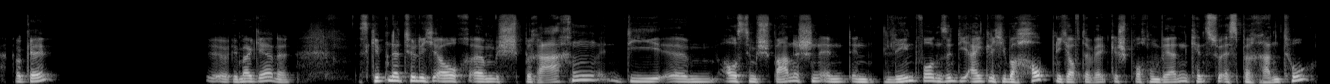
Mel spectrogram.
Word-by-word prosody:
Okay? 145 - +2 1.5
Äh, 130 -5 -4
g 120 - -8
immer 135 +2 +2
gerne. 135 -8 -1 0.6
Es - - -8
gibt 160 +3 +2
natürlich 170 -2 +4
auch 140 -1 +2
ähm 130 -1 +2
Sprachen, 185 - -2
die, 135 -1 0
ähm, 125 -2 -2
aus 135 0 +2
dem 130 -2 -1
Spanischen 150 +3 -1
ent 125 -1 -2
entlehnt 120 +6 0
worden 160 -3 +3
sind, 150 +1 0
die 160 - -1
eigentlich 135 0 +1
überhaupt 185 - +3
nicht 120 -2 +1
auf 110 - -3
der 115 -3 -4
Welt 115 +1 -4
gesprochen 120 -2 -2
werden. 120 +6 -1
Kennst 130 -1 -1
du - - -1
Esperanto? 120 - -1
135 Hz, 145 wpm, -23 LUFS, 120-160 Hz, 1.5 s, natürlich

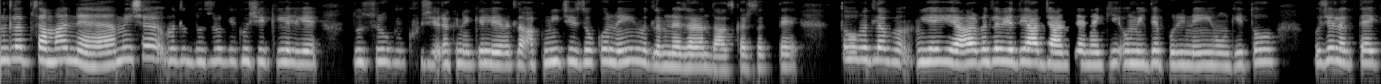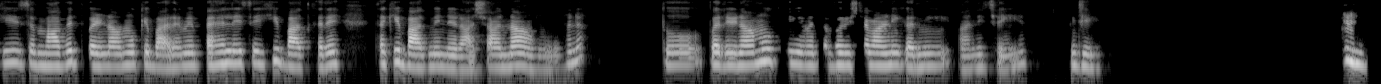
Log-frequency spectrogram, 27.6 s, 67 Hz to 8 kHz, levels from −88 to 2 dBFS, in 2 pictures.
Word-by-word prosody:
मतलब 265 -1 +1
सामान्य 255 -1 +4
है, 195 0 +4
हमेशा 275 +4 +1
मतलब 250 -1 -5
दूसरों 245 +1 -3
की 240 0 -6
खुशी 245 0 -2
के 235 0 +1
लिए, 220 -1 +1 0.4
दूसरों 240 +1 -2
की 225 -1 -11
खुशी 220 -1 -9
रखने 215 -1 -2
के 220 +1 0
लिए 205 -1 +4
मतलब 205 +1 -1
अपनी 225 +3 0
चीज़ों 235 -1 +1
को 245 - +3
नहीं 240 +2 +2
मतलब 215 -5 -1
नज़रअंदाज़ 180 -3 +2
कर 180 - -1
सकते। 180 +1 -5 0.5
तो 275 0 0
मतलब 255 -3 0
यही 245 0 +4
है, 220 - +8
और 225 +2 +7
मतलब 250 +1 +4
यदि 240 0 +4
आप 225 - +1
जानते 205 +1 +4
हैं 210 - +3
ना 205 0 +2
कि 225 0 -4
उम्मीदें 220 0 +1
पूरी 205 0 -1
नहीं 200 0 0
होंगी, 195 0 -3
तो 240 +2 -1 0.5
मुझे 255 +4 +1
लगता 225 -3 0
है 225 - +3
कि 225 +1 -5
संभावित 205 +1 -1
परिणामों 190 +1 0
के 200 0 -4
बारे 180 -1 -1
में 195 0 -3
पहले 215 +3 0
से 220 0 -5
ही 250 - -2
बात 180 0 +2
करें, 200 +3 -1 0.4
ताकि 210 +3 0
बाद 175 0 +4
में 185 0 -4
निराशा 175 0 -2
ना 185 +2 +2
हो। 170 -1 -8
है 215 - -4
ना? 270 - -5 0.8
तो 200 +3 -6
परिणामों 200 +3 +1
की 215 -5 -6
मतलब 195 0 -7
भविष्यवाणी 195 0 -1
करनी 185 +1 -4 0.2
आनी 175 +2 -10
चाहिए। 175 +4 -10 0.5
जी। 180 -2 -7 2.5
हुँ। 215 -6 +3
215 Hz, 160 wpm, -24 LUFS, 195-235 Hz, 2.5 s, है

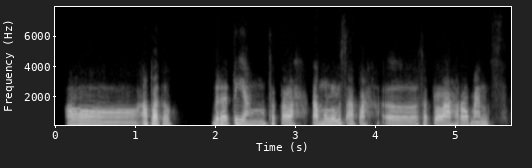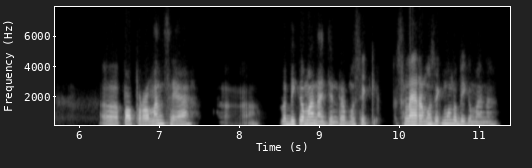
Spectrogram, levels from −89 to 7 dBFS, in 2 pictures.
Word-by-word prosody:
Oh, 165 -3 0
apa 230 -1 +6
tuh? 160 -3 -4 0.5
Berarti 180 +5 +1
yang 195 - -3 0.2
setelah 180 0 0 0.2
kamu 185 +1 +1
lulus 200 +7 0
apa, 170 - -2 0.3
eee, 165 0 -1
setelah 170 -1 +2
romance, 175 0 -2 0.8
eee, 170 -1 -1
pop 185 0 +5
romance 210 +6 +3
ya? 180 - +2 0.5
Heeh, - - -20 0.4
lebih 195 +2 +2
kemana 215 -2 +6
genre 170 0 -2
musik 175 +1 -5 0.4
selera 190 -1 +7
musikmu 205 +3 0
lebih 195 -3 0
ke 180 - -5
mana? 165 0 -11
175 Hz, 135 wpm, -23 LUFS, 170-190 Hz, 0.8 s, selera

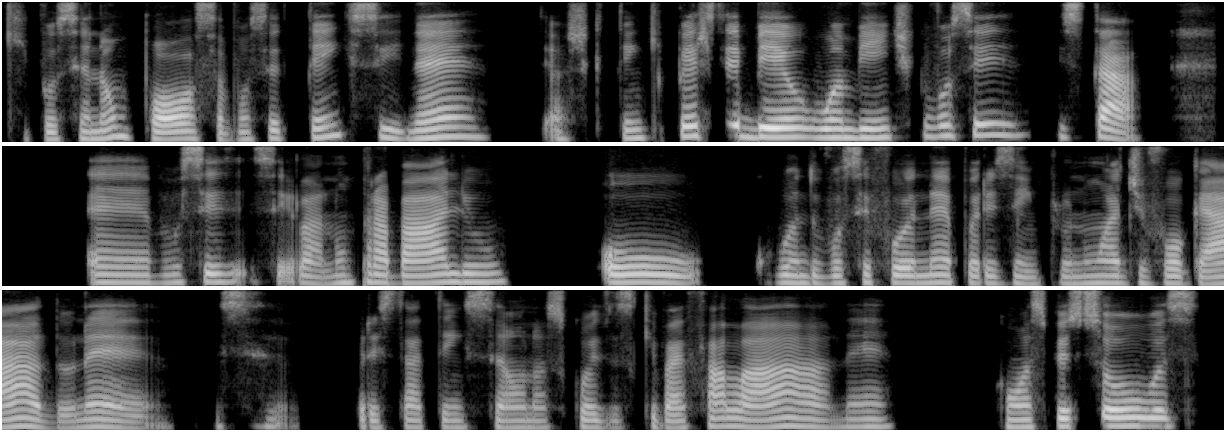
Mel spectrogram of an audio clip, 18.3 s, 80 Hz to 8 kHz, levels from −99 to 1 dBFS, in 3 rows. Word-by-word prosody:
que 180 -4 -17
você 150 +1 -2
não 175 +6 0
possa 155 -3 +3
você 145 +4 -6
tem 190 +4 0
que 235 - -7
se 180 -4 -1
né, 190 +5 +3 0.3
acho 145 - -9
que - - -22
tem 170 0 -4
que 175 - -16
perceber 195 -2 +7
o 185 -1 +2
ambiente 180 +2 +2
que - - -11
você 225 +2 -1 0.2
está. 190 - +4 0.9
É, 160 -1 -2
você, 170 +2 -2
sei 180 - -7
lá, 150 -3 -2
num 155 +3 -6
trabalho 165 +2 +1 0.5
ou 160 -2 +3 0.3
quando 150 -1 -5
você 150 +3 -3
for, 155 -1 0
né, 160 +1 -1
por 150 0 -6
exemplo, 140 -1 -7
num 145 +2 -6
advogado, 145 -1 0
né, 150 -4 -1 0.4
e - - -15
se 165 +1 -9 0.4
prestar 145 -1 -6
atenção 140 0 -6
nas 140 +1 -8
coisas 140 -2 -6
que - - -12
vai 135 -1 -1
falar, 165 0 +1
né, 155 +1 -7 0.5
com 150 - -2
as 150 0 0
pessoas. 170 0 +3
160 Hz, 155 wpm, -23 LUFS, 150-175 Hz, 0.9 s, perceber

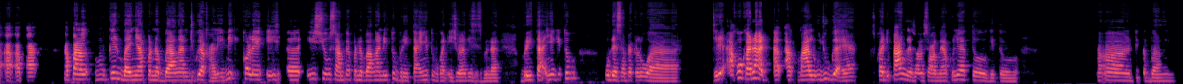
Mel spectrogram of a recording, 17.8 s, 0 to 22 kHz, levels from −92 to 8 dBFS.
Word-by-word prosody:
a 185 - +3 0.2
apa 185 -1 +1 0.5
apa 250 - +3 0.3
mungkin 230 +3 -4
banyak 205 +1 +5
penebangan 190 -3 +2
juga 190 - +2
kali 160 +4 -6
ini 275 +2 -8
kalau 255 -1 +2
i 410 - -5 0.2
e 210 - -4 0.4
isu 245 0 -5
sampai 215 0 -2
penebangan 205 -1 -1
itu 210 +6 -8
beritanya 185 0 -5
tuh 175 - -15
bukan 165 0 -7
isu 160 +1 -6
lagi 170 +1 -3
sih - - -18
sebenarnya, 155 +2 -6 0.3
beritanya 210 +2 +2
gitu 275 +4 -7 0.4
udah 215 -2 0
sampai 190 +1 -5
keluar, 155 -5 -3 0.6
jadi - - +3
aku 305 - +2
kadang 250 +4 +11 0.2
ak - - +2
ak - - -2
malu 210 0 +6
juga 250 -2 +1
ya, 175 +2 -4 0.3
suka 205 - -3
dipanggil 230 +1 +5
soalnya 175 -1 -4
sama 170 -1 -3
suami 165 - -6
aku, - - -18
"Lihat 220 -1 -1
tuh," 185 -2 -1
gitu. 145 -2 -10 1.2
Heeh, 180 -2 -2
ditebangin. 155 0 -10
190 Hz, 160 wpm, -24 LUFS, 170-220 Hz, 1.2 s, kadang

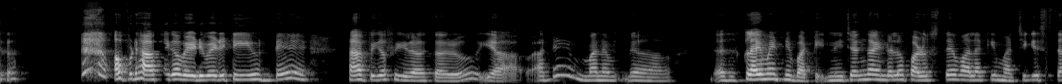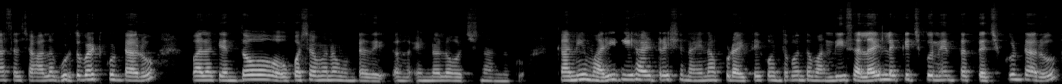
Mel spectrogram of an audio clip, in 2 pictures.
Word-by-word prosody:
బావుంటాదా? 260 +2 -8 1.1
అప్పుడు 255 +1 +2
హ్యాపీగా 225 +2 +6
వేడి 205 -1 +7
వేడి 210 0 +4
టీ 220 - +1 0.2
ఉంటే 200 +5 -1 0.7
హ్యాపీ‌గా 215 -1 +3
ఫీలవుతారు. 175 -5 -1 0.3
యాహ్! 150 -1 -4 0.2
అంటే 195 - -6 0.3
మనం 195 -1 -1 0.3
యాహ్! 165 -2 -7 0.6
ఆహ్, 185 0 -4
క్లైమేట్‌ని 235 0 +6
బట్టి, 165 -1 -2 0.2
నిజంగా 210 +4 0
ఎండలో 210 +1 -1
పడొస్తే 195 +1 -1
వాళ్ళకి 200 0 -2
మజ్జిగిస్తే 200 +3 -6
అసలు 190 -1 -8
చాలా 180 +2 -2
గుర్తుపెట్టుకుంటారు. 215 -3 0 0.5
వాళ్ళకి 195 0 +1
ఎంతో 185 +4 0 0.4
ఉపశమనం 200 +1 -2
ఉంటది. 170 -2 -4 0.2
ఆహ్, 175 +1 -10
ఎండలో 175 +1 -2
వచ్చినందుకు. 165 -3 -12 0.4
కానీ 195 +3 +3
మరి 180 +4 +2
డీహైడ్రేషన్ 210 -1 0
అయినప్పుడైతే 185 -1 -2
కొంత 190 -1 -4
కొంతమంది 190 -2 -3
సెలైనులెక్కించుకునేంత 205 +1 +1 0.2
తెచ్చుకుంటారు. 190 +1 -1
195 Hz, 110 wpm, -24 LUFS, 180-215 Hz, 1.1 s, వేడి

